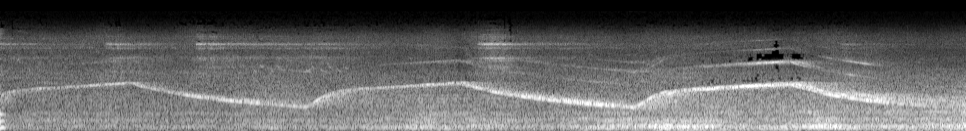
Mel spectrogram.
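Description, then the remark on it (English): A police car siren wails in slow rising and falling sweeps, about three cycles, over a steady background rumble of traffic. No one speaks. “Airplanes, police, cars, hammering.”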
